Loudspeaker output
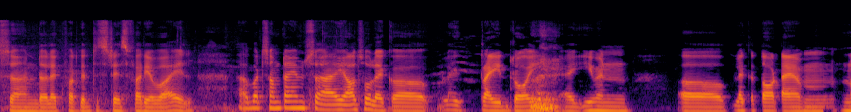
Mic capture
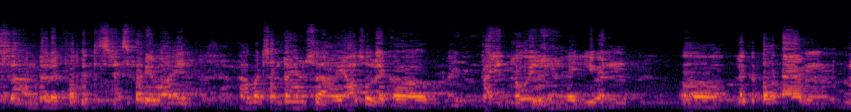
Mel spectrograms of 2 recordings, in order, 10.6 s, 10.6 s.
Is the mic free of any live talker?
Yes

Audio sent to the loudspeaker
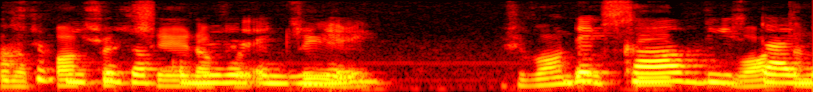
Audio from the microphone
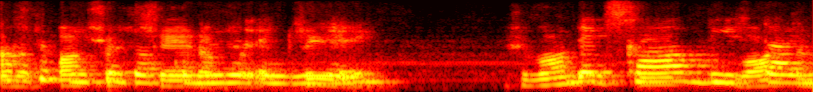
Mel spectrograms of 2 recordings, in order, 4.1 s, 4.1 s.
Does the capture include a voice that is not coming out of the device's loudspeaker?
No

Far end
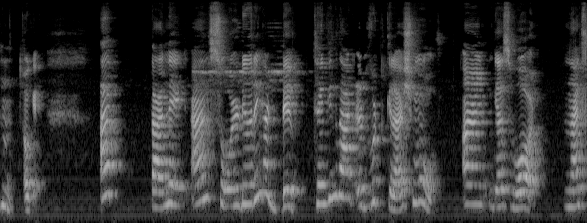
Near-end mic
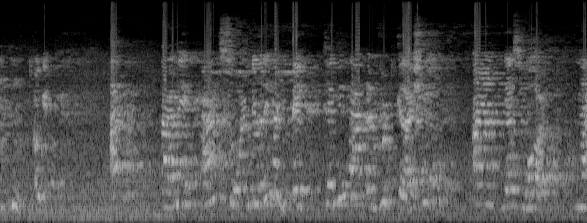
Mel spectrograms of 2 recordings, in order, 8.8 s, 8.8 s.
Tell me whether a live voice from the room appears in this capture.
No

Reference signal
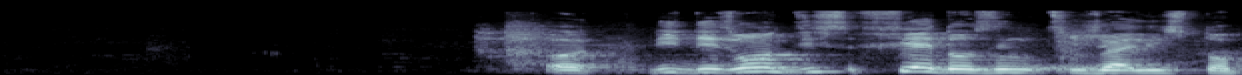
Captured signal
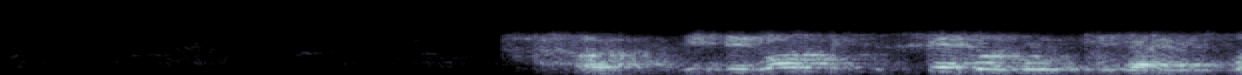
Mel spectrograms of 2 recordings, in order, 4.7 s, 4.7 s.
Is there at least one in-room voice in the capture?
No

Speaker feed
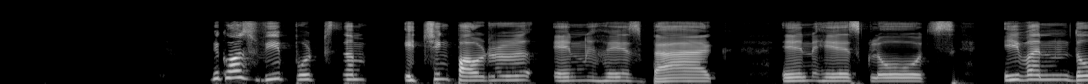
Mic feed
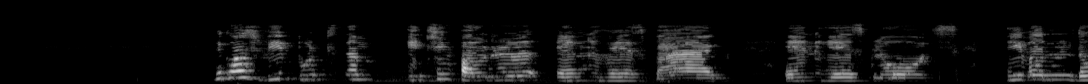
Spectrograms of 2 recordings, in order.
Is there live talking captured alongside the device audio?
No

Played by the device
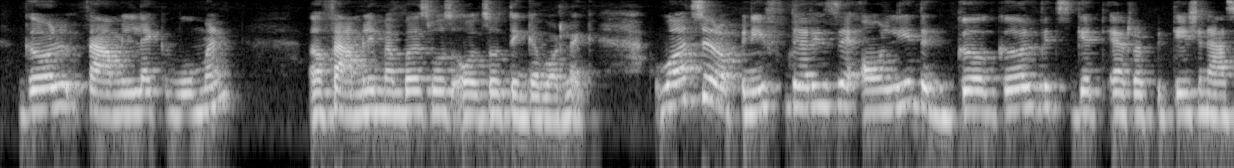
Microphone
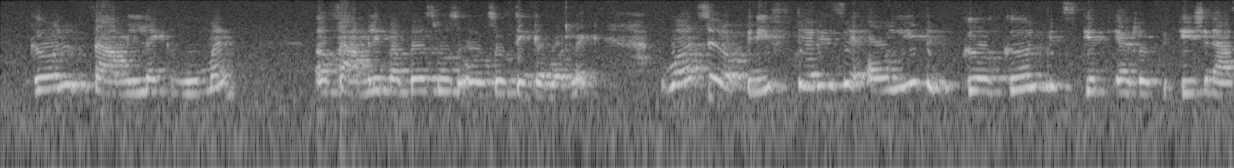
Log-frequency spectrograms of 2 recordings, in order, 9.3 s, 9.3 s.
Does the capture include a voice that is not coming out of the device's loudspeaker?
No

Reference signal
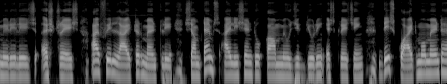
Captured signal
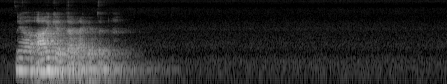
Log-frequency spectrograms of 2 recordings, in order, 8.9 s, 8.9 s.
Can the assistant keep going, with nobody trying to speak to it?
No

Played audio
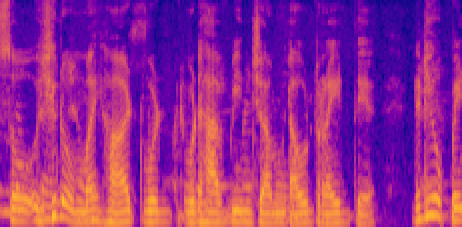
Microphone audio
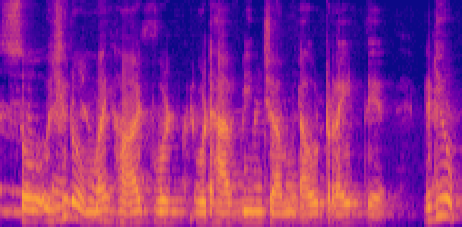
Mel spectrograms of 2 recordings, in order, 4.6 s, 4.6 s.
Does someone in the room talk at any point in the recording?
No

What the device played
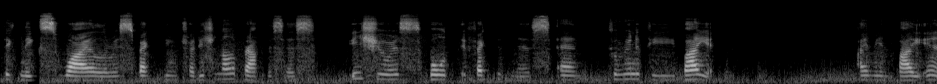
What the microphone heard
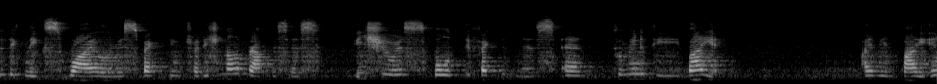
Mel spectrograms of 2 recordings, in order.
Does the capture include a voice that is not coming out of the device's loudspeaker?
No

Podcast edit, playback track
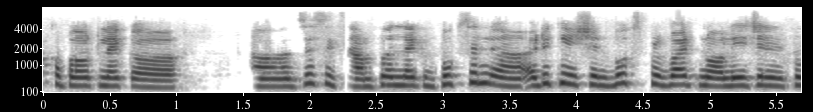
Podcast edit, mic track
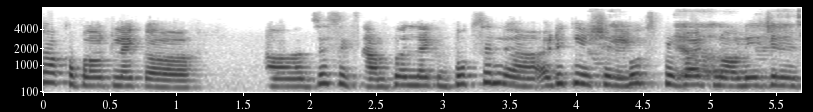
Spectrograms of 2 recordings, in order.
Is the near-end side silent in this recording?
No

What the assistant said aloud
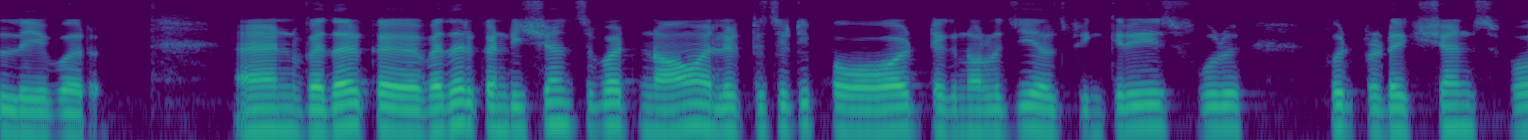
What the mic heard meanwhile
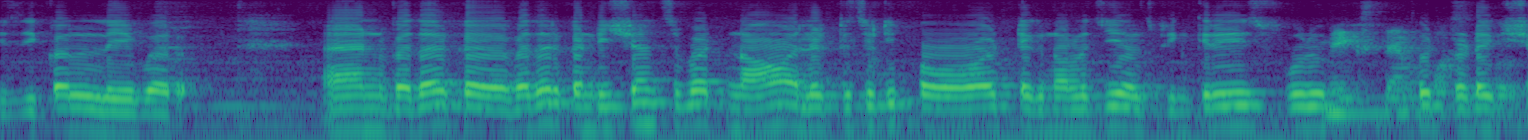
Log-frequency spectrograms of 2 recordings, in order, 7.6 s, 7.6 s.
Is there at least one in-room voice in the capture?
Yes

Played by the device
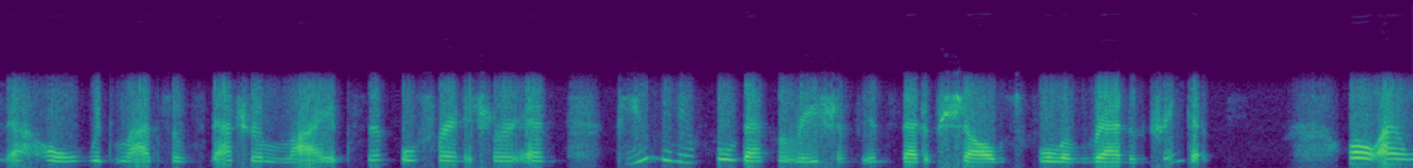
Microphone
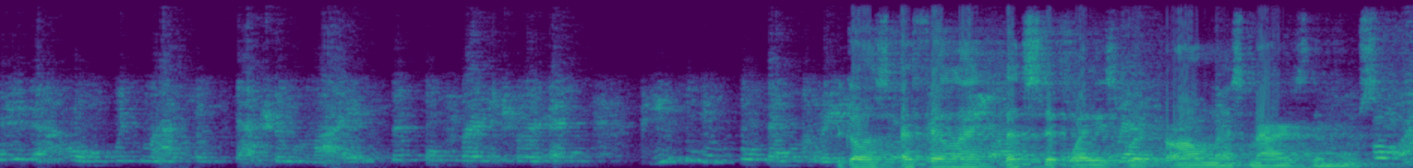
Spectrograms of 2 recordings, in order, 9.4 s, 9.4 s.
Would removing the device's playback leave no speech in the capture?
No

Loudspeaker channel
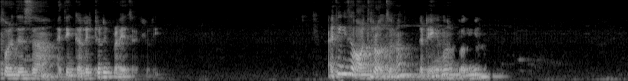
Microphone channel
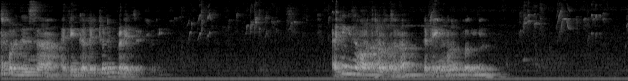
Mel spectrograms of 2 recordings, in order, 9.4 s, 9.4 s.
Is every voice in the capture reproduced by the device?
Yes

